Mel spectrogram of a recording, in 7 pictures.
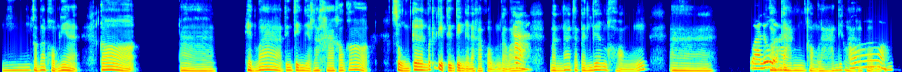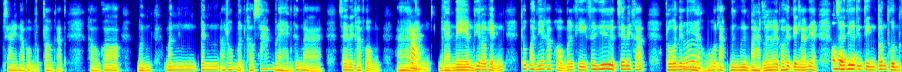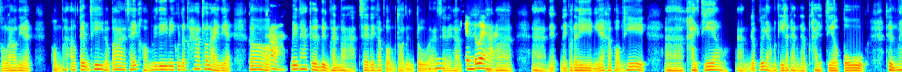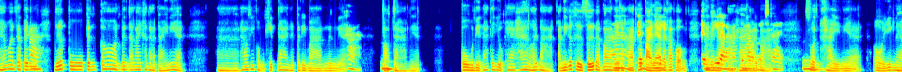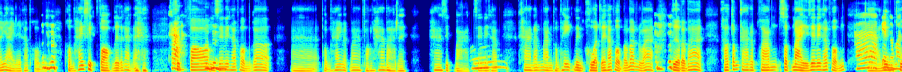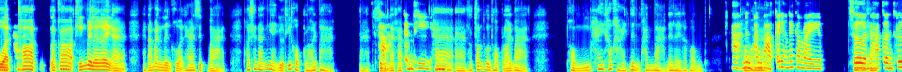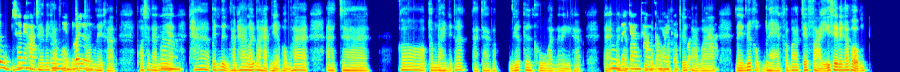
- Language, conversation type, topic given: Thai, unstructured, ทำไมร้านอาหารบางแห่งถึงตั้งราคาสูงเกินความเป็นจริง?
- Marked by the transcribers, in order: "จริง ๆ" said as "ติง ๆ"; in English: "Value"; laughing while speaking: "อะ"; chuckle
